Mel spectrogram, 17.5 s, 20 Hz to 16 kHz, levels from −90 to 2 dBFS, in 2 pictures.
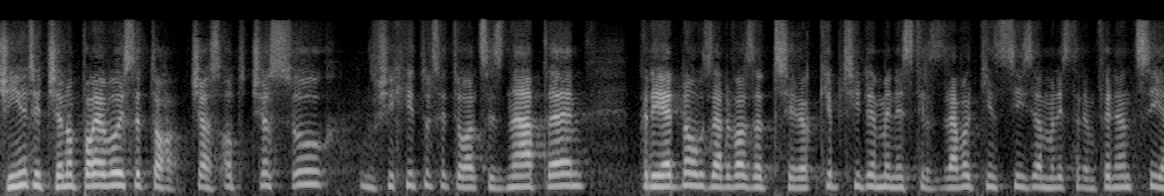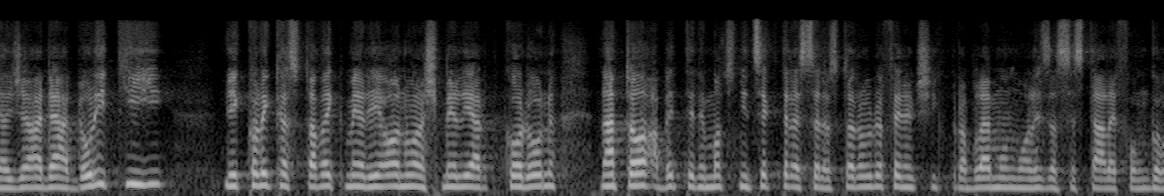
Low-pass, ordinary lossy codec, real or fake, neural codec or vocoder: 10.8 kHz; MP3, 64 kbps; fake; codec, 16 kHz in and 24 kHz out, 0.6 kbps, FocalCodec, streaming, 2048 codes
